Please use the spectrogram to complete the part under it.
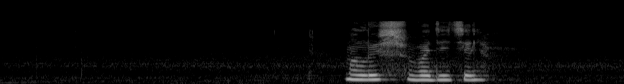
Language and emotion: Russian, neutral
